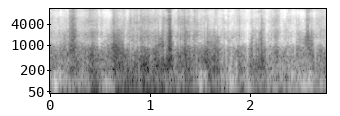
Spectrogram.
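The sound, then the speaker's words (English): Tree bark being chewed by a person: a series of dry, crunchy bites and grinding crackles, fairly quiet and uneven in rhythm. “So what I'm doing is I'm chewing bark. It's not really all that tasty.”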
